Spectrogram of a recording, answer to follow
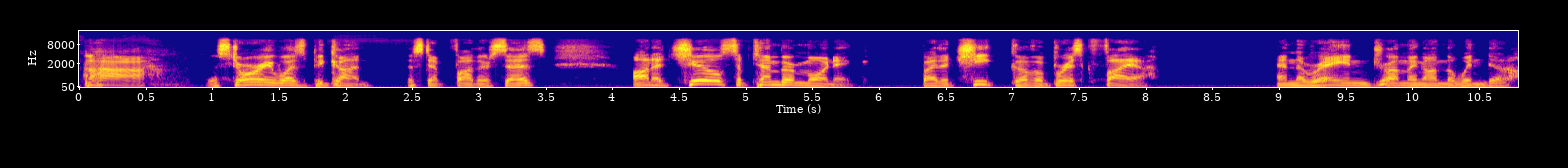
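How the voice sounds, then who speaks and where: A man giving theatrical scripted narration in an old-time radio manner, oratorical and wry, with deliberate phrasing. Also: medium pitch, expressive, a bit bright, no room sound.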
